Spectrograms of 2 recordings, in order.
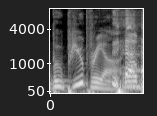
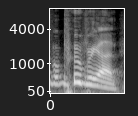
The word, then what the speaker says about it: bupropion: He was on Bupropion.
